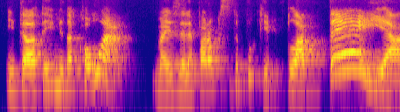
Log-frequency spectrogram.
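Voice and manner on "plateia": "Plateia" with TEI drawn out and raised; stress on TEI. Shown as a demonstration. Teacher showing the strong syllable, TEI stressed in Plateia. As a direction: lean long on the TEI of Plateia. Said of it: "a minha sílaba mais forte é o tei".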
